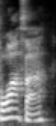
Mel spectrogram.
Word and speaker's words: Bouapha: that is the adventures of waffa yes it's pronounced bowafa uh spooky castle which is actually part of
